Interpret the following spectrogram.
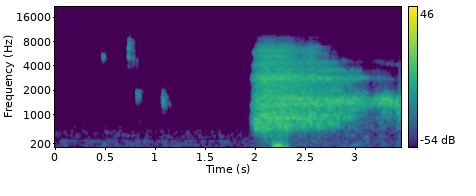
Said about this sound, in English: It's a complete diaphragmatic breathing.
